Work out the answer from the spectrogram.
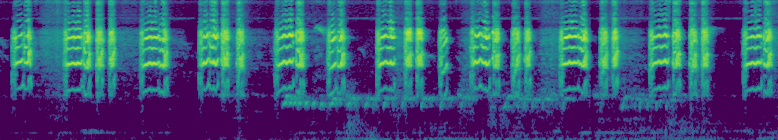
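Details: Talkative juvenile sooty-headed bulbul giving repeated buzzy triple and double chirps at a steady pace, while a level whistling tone and low rumbling noise run through the middle part.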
